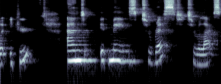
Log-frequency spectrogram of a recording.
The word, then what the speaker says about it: iKOU: is a japanese word the japanese would actually pronounce it ikol but for us in australia we call it iku and it means to rest to relax to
